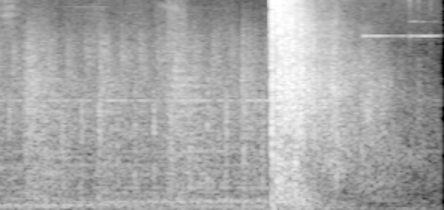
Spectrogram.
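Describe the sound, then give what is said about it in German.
A single loud pistol shot cracks out over a steady background noise, then fades in a short, rough tail. “Sabine hebt die Pistole und zielt auf ihn.”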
